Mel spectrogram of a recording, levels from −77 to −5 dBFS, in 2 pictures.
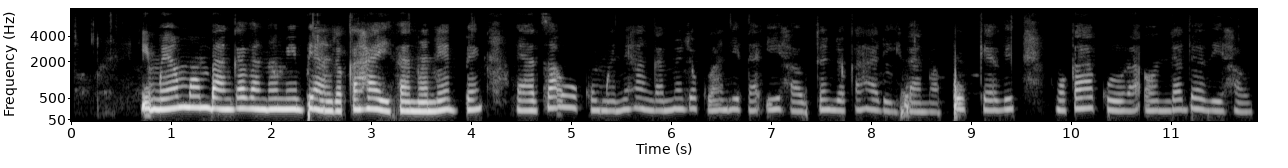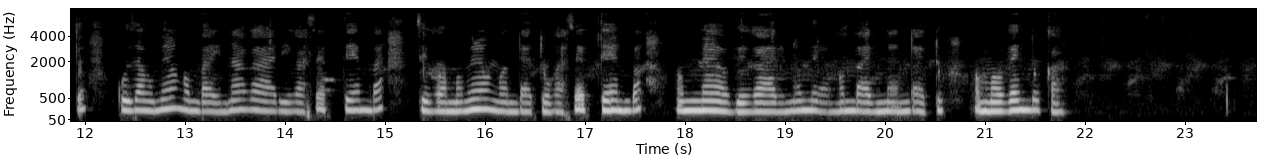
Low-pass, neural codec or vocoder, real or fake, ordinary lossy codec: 7.2 kHz; vocoder, 44.1 kHz, 128 mel bands, Pupu-Vocoder; fake; AAC, 32 kbps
